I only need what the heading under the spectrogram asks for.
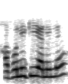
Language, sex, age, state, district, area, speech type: Assamese, female, 60+, Assam, Darrang, rural, conversation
